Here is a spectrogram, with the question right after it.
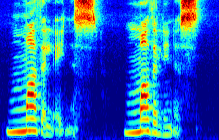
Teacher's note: we keep the stress as it was in the root which is mother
